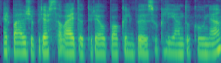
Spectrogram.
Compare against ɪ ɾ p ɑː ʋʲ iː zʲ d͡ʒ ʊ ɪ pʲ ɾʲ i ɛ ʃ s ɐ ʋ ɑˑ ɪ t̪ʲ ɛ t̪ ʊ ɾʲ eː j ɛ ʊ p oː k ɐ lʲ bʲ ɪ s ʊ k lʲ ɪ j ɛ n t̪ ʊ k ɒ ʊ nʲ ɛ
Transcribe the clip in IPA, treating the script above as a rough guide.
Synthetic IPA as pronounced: ɪ ɾ p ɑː ʋʲ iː zʲ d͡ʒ ʊ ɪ pʲ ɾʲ i ɛ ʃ s ɐ ʋ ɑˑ ɪ t̪ʲ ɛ t̪ ʊ ɾʲ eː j ɛ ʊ p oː k ɐ lʲ bʲ ɪ s ʊ k lʲ ɪ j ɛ n t̪ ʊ k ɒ ʊ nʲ ɛ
